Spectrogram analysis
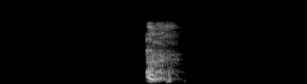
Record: {
  "cough_length": "3.1 s",
  "cough_amplitude": 13180,
  "cough_signal_mean_std_ratio": 0.21,
  "survey_phase": "beta (2021-08-13 to 2022-03-07)",
  "age": "18-44",
  "gender": "Female",
  "wearing_mask": "No",
  "symptom_fatigue": true,
  "symptom_headache": true,
  "smoker_status": "Never smoked",
  "respiratory_condition_asthma": false,
  "respiratory_condition_other": false,
  "recruitment_source": "REACT",
  "submission_delay": "2 days",
  "covid_test_result": "Negative",
  "covid_test_method": "RT-qPCR",
  "influenza_a_test_result": "Negative",
  "influenza_b_test_result": "Negative"
}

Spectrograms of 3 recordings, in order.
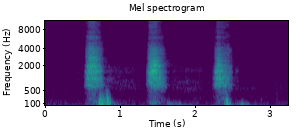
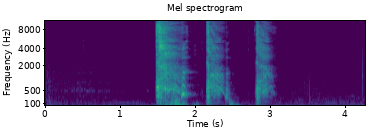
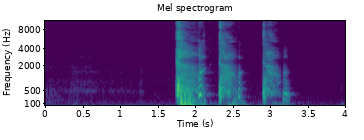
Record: {
  "exhalation_length": "3.2 s",
  "exhalation_amplitude": 4498,
  "exhalation_signal_mean_std_ratio": 0.39,
  "three_cough_length": "4.3 s",
  "three_cough_amplitude": 18388,
  "three_cough_signal_mean_std_ratio": 0.28,
  "cough_length": "4.0 s",
  "cough_amplitude": 23624,
  "cough_signal_mean_std_ratio": 0.27,
  "survey_phase": "beta (2021-08-13 to 2022-03-07)",
  "age": "45-64",
  "gender": "Female",
  "wearing_mask": "No",
  "symptom_cough_any": true,
  "symptom_sore_throat": true,
  "symptom_fatigue": true,
  "symptom_headache": true,
  "symptom_change_to_sense_of_smell_or_taste": true,
  "symptom_loss_of_taste": true,
  "symptom_onset": "6 days",
  "smoker_status": "Current smoker (1 to 10 cigarettes per day)",
  "respiratory_condition_asthma": false,
  "respiratory_condition_other": false,
  "recruitment_source": "Test and Trace",
  "submission_delay": "2 days",
  "covid_test_result": "Positive",
  "covid_test_method": "RT-qPCR"
}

